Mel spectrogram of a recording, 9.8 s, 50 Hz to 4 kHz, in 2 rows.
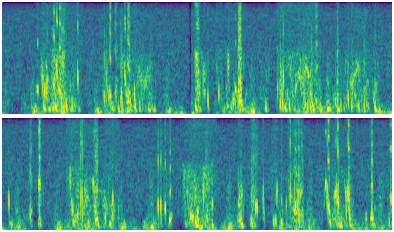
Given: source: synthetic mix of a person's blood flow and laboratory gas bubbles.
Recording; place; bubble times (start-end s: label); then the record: Doppler ultrasound of blood flow; precordium
0.40-1.01 s: bubbles
1.25-1.95 s: bubbles
2.38-2.62 s: bubbles
2.67-2.76 s: bubbles
2.78-3.08 s: bubbles
3.27-3.35 s: bubbles
3.42-4.03 s: bubbles
4.11-4.72 s: bubbles
4.93-5.00 s: bubbles
5.21-5.27 s: bubbles
5.31-5.42 s: bubbles
5.67-6.36 s: bubbles
6.79-7.04 s: bubbles
7.12-7.56 s: bubbles
7.81-7.94 s: bubbles
7.96-8.19 s: bubbles
8.23-8.67 s: bubbles
8.89-9.29 s: bubbles
9.38-9.56 s: bubbles
9.68-9.76 s: bubbles
From the record:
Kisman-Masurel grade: 343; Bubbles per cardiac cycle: rolling drumbeat, 9 or more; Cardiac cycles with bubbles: 100%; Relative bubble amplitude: loud (0.450 to 0.775); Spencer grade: 3 (all of the cardiac periods contain showers or single bubble signals, but not dominating or overriding the cardiac motion signals); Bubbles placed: only in the low amplitude regions of the cardiac cycle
